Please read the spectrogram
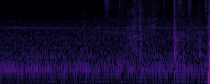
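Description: Faint paper handling: a few soft rustles and clicks in the second half as the pages of a paperback guidebook are leafed through, over a low steady room hum.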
